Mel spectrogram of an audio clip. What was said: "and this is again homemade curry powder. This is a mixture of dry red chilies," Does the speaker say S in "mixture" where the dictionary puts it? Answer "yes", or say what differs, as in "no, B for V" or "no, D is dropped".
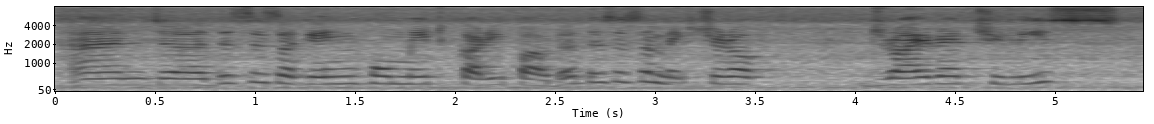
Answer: yes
